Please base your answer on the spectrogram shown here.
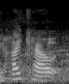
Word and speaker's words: Haikou: Got to pronounce it rightly. Hi, Cow.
